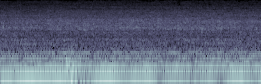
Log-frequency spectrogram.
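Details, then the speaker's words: LG washing machine with OE won't-drain error after drain pump replacement, tested on drain and spin: low steady hum and rumble as the pump drains and drum turns evenly, no grinding or rattle; normal drain and spin. "so it's a drain and spin sounds good we just gotta look for it any leak make sure you know there's nothing leaking out"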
